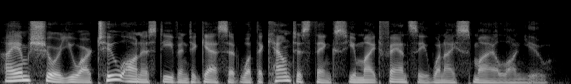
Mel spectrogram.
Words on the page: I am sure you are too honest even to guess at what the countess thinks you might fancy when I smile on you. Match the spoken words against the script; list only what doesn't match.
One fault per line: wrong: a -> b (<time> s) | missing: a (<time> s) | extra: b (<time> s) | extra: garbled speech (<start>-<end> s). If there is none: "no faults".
no faults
